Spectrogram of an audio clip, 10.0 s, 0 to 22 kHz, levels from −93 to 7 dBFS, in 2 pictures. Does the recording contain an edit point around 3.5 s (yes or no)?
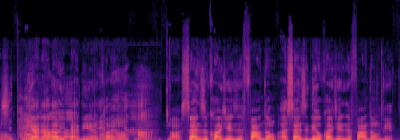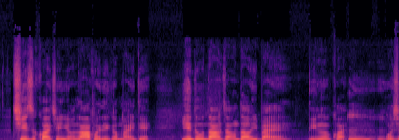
no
